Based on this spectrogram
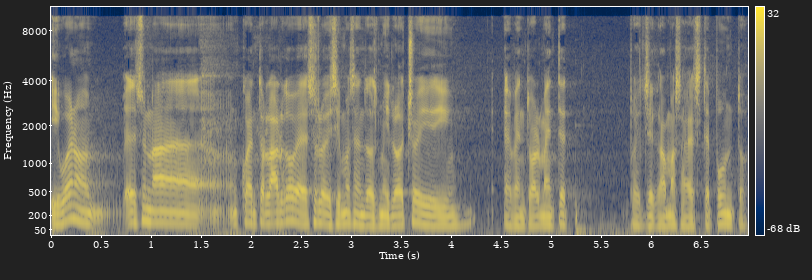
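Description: At a moderate pace, a man speaks with fairly low pitch, ordinary pitch variation and very even loudness. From US, New Jersey, Colombian family. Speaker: novelist and lawyer. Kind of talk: interview. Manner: halting, with many fillers and repetitions.

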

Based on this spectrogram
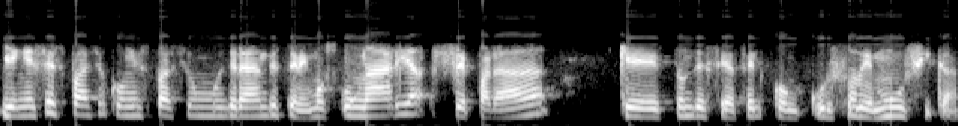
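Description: Speaking at a fairly quick pace, a woman with a plain, everyday voice keeps a medium pitch and ordinary pitch variation. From Colombian Pacific coast, Buenaventura. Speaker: city culture official. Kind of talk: radio interview.

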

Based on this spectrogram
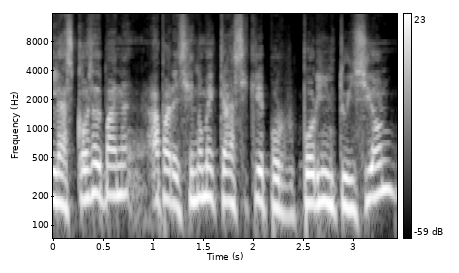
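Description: Pitched high, a man talks at a moderate pace with ordinary pitch variation, recorded dry and close with no echo. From Colombia, Bogotá. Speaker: novelist. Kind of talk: interview.

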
